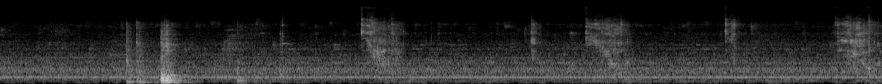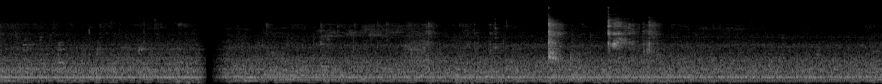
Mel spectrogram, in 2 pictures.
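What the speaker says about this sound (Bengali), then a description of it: "এখন এ পর্যায়ে দিয়ে দিচ্ছি আলু।" Roughly half a kilo of cut potatoes going into a simmering pot of fish oil and liver curry in a home kitchen, with soft watery bubbling, occasional clatters and knocks, and a brief sharp splash near the start.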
